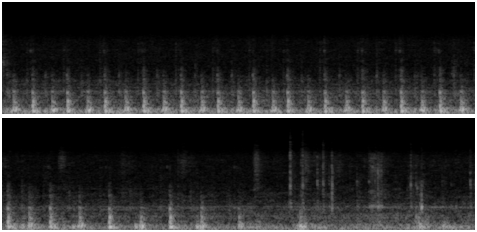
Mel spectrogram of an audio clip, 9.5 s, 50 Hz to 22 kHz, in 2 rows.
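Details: Honda Civic 4D with electric steering rack: rapid regular dull knocking from the rack, several a second, easing briefly midway; cause found to be broken plastic bushings in the rack, shaft worn but drivable.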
